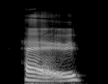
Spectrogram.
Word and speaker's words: Hej: I ended up going with the name Hey. Which it's spelled H-E-J.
